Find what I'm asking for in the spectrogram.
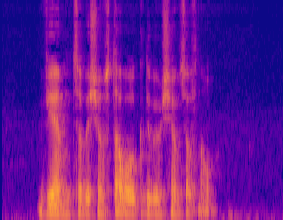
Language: Polish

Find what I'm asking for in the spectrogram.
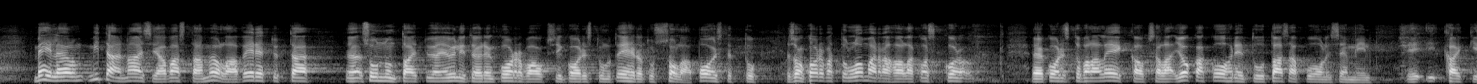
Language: Finnish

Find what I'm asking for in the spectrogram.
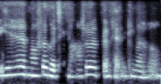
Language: Welsh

